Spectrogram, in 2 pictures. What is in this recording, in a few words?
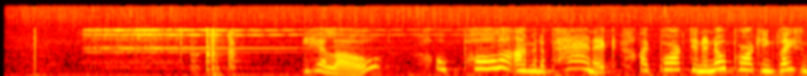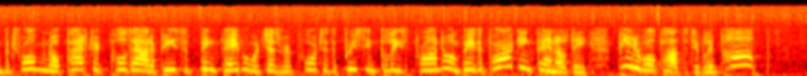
Radio News On The Hour, Coffee spot; WBAP; NBC; Chase Sanborn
